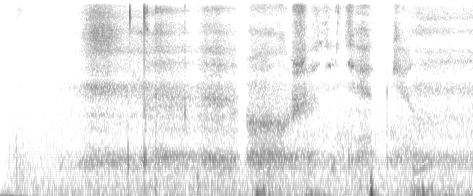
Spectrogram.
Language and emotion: Russian, sad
